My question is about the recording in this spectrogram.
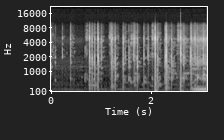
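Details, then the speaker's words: Maruti Suzuki Ritz diesel, old alternator pulley removed and spun by hand: uneven dry crackling clicks and a gritty rasp. Worn pulley bearing. "അപ്പൊ നേരത്തെ നമ്മൾ ഇങ്ങനെ കറക്കുന്ന സമയത്ത് Crick Crick എന്നുള്ള ഒരു sound ഉണ്ടായിരുന്നു"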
